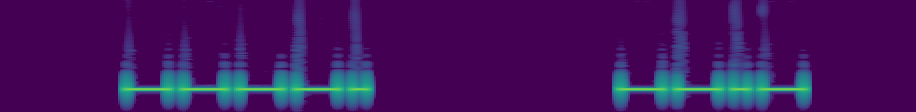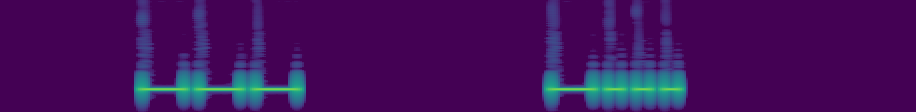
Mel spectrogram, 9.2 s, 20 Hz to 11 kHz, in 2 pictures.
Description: Morse code, heard as a keyed tone, about 17 wpm, spaced as for 6 wpm, 700 Hz. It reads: 9QOB
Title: USA Call Signs - 5 Characters - 6x Character Spacing - 17wpm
